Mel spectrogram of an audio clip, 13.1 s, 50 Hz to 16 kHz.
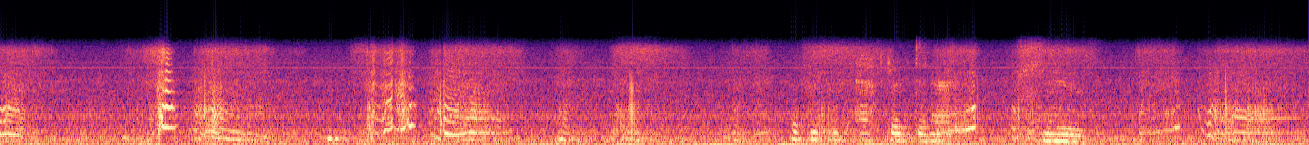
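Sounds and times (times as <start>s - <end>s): person snoring: 1.4s - 2.8s, 3.5s - 8.6s, 9.5s - 13.0s.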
